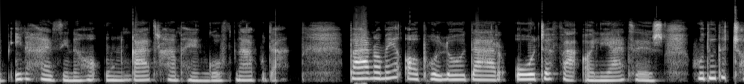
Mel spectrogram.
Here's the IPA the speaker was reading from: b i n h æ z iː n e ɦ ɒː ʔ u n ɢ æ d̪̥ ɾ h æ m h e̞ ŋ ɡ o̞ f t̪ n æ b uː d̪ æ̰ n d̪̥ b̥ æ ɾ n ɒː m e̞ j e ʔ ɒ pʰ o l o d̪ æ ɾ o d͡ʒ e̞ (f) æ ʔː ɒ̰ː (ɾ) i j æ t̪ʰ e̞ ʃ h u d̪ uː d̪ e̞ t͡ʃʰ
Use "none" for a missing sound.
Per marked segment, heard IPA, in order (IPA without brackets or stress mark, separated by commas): f, l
